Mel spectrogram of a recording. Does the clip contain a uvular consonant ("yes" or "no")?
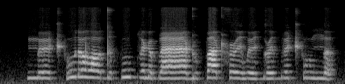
no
